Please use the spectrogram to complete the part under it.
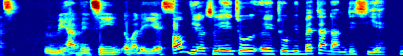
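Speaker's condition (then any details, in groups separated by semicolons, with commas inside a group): No condition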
